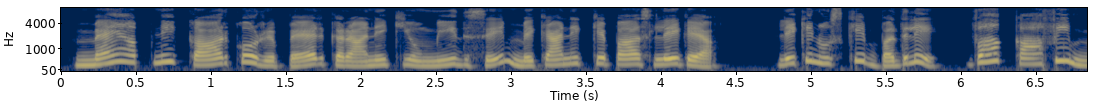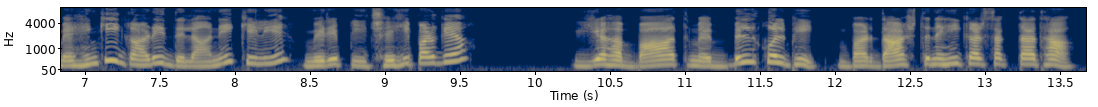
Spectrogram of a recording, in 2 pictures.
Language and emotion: Hindi, angry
